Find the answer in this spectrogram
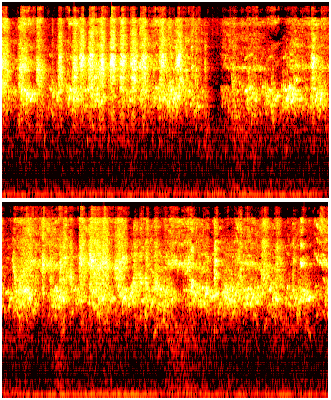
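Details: Budgerigars singing in a dense, continuous chatter of high chirps, warbles and short squawks with no pauses, over a steady low hum.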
